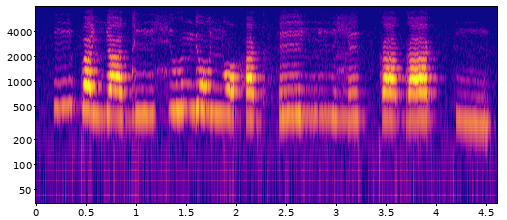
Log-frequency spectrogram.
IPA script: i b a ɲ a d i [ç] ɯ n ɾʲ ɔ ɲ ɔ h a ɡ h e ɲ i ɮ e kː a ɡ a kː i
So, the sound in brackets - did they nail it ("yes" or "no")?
yes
